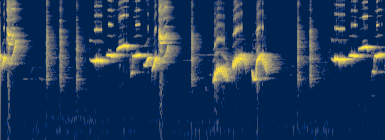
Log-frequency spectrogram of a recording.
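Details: White-rumped shama singing to prompt other shamas to answer: loud whistled phrases rising and falling, interspersed with sharp clicks and scratchy notes, separated by brief silences.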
